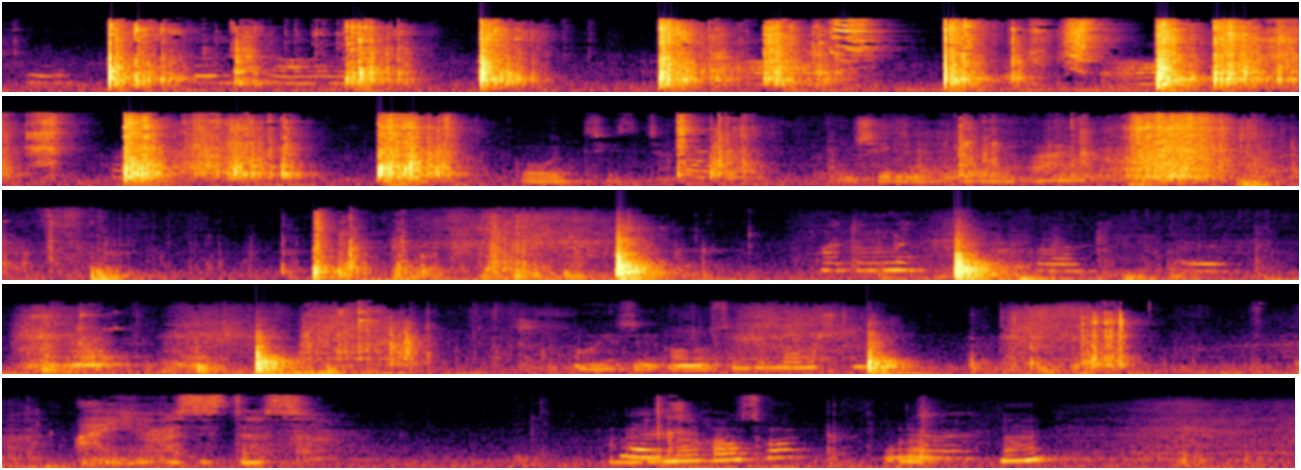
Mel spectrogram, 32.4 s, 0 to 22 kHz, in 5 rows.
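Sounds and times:
small child talking: 0:00.0 - 0:01.8, 0:03.6 - 0:04.4, 0:05.5 - 0:06.0, 0:09.9 - 0:10.4, 0:17.0 - 0:19.2, 0:29.0 - 0:29.6, 0:30.4 - 0:30.9
hard toy building blocks clattering into a drawer: 0:00.5 - 0:08.9, 0:09.8 - 0:10.4, 0:11.1 - 0:13.0, 0:20.9 - 0:21.7.

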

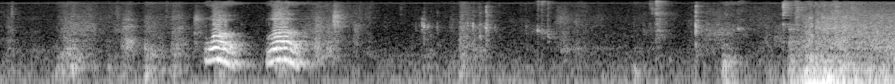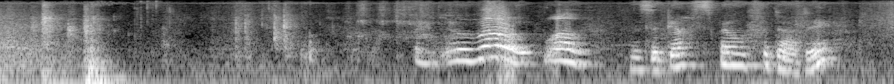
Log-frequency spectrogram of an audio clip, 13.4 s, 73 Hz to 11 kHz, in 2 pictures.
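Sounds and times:
speech: 0:01.5 - 0:02.4, 0:10.2 - 0:13.1
louder rushing scrape of front door: 0:05.9 - 0:07.7
front door being opened at home: 0:05.9 - 0:08.1
front door knocks and rattles: 0:07.0 - 0:07.7.

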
